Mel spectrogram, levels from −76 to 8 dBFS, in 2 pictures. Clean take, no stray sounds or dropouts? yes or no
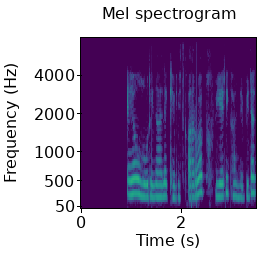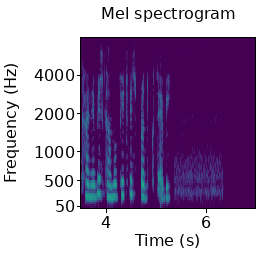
yes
